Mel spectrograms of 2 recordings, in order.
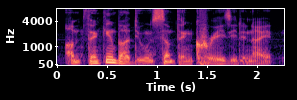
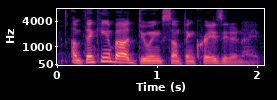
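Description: First: It is read in a spooky voice. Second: It is read in a normal voice.

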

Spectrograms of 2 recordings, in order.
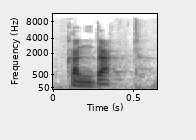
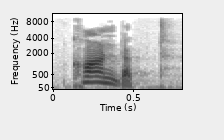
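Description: First: The stress is on the second syllable. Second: The stress is on the first syllable. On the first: It is a verb: to organize. "when it is used as a verb, it is conduct" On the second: It is a noun: behavior. "when it is used as a noun, the stress should be on the first syllable"

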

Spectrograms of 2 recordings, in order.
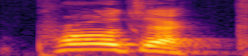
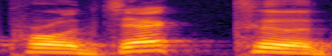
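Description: First: The stress is on the first syllable. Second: The stress is on the second syllable. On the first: It is the noun meaning a plan. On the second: It is the verb meaning to plan.

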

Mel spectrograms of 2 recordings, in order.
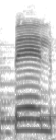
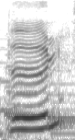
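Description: First: The vowel is an open 'eh' sound. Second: The vowel is a neutral 'uh' sound. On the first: The speaker calls it right. "se pronuncia belle porque tenemos una E y después le sigue doble consonante" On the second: The speaker calls it wrong. "No se pronuncia belle"

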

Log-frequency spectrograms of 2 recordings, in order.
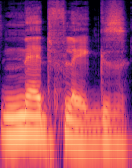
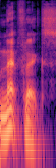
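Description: First: The word is pronounced in a deliberately distorted way. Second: The word is pronounced in the normal way. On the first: This is an odd pronunciation that tests the voice recognizer. "how weird a way I can say Netflix" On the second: The voice recognizer still understands the word. "it still goes, oh, Netflix"

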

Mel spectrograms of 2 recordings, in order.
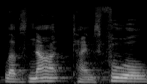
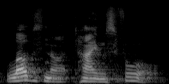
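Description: First: The da-DUM beat is heavily exaggerated. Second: It is read naturally, like a sweet poem.

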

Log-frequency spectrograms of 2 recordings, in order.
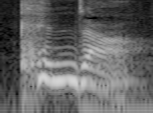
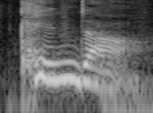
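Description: No difference in how they are said.

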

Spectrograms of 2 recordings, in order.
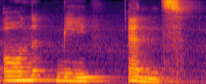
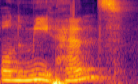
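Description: First: The h at the start of 'hands' is dropped. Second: The h at the start of 'hands' is pronounced. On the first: "dorzuci jeszcze h, które zniknie" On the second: "nie on me hands"

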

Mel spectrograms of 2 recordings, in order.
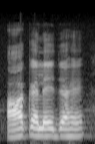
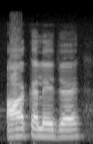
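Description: No difference in how they are said.

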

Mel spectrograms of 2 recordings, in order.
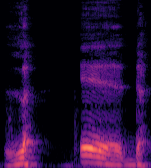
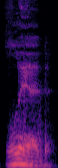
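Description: First: The sounds are split apart with breaks. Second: The sounds are blended into one smooth word.

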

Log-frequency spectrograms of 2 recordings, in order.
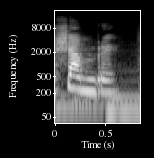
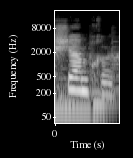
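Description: First: The final e is short and Spanish-like. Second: The final e is held and French-like. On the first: The speaker calls it wrong. "jadi kayak Espanyol, jadi kayak chambre" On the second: The speaker calls it right. "seharusnya e-nya ditahan"

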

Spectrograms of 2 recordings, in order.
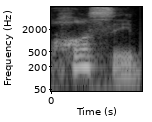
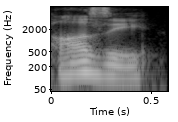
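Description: First: It is pronounced the way the spelling suggests. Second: It is pronounced the way Australians say it. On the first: The speaker calls it wrong. "it says Aussie" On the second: The speaker calls it right. "I should say Aussie"

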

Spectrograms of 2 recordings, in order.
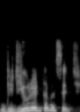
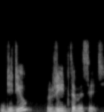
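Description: First: The verb read is pronounced like red. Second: The verb read is pronounced like reed. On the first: The verb is given its past tense form. The speaker calls it wrong. "Sorry, ভুল বলছি একটু।" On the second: The verb is given its present tense form. The speaker calls it right. "সেহেতু main verb আমাদের present ফর্মে থাকবে।"

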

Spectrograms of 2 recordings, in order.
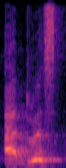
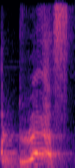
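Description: First: The stress is on the first syllable. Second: The stress is on the second syllable. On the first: "जब आपको address बोलना है तो stress यहां देना है" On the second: "अगर डी पर आप जोड़ देंगे तो इसका अर्थ हो जाएगा संबोधित करना"

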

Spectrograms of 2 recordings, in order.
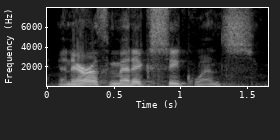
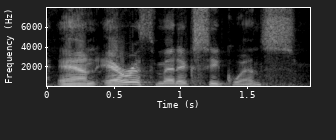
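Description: The two takes are said the same way.

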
